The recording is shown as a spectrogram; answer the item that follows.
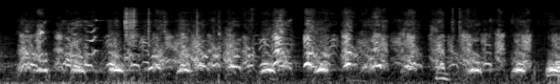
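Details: A group of white puppies in a plum orchard barking excitedly, rapid high-pitched yips from several dogs overlapping almost continuously, with a person's voice briefly audible beneath the noise.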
